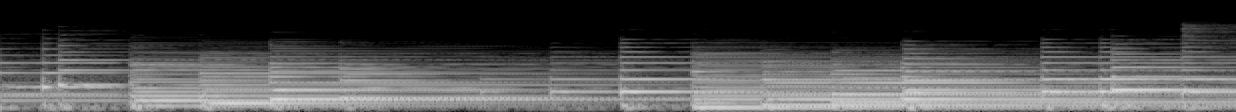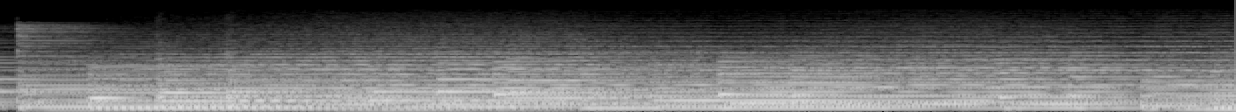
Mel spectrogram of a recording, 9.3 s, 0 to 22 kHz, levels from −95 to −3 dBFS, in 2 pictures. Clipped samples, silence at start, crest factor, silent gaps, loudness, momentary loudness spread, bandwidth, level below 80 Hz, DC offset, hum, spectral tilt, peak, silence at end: under 0.1%; 0 s; 14 dB; none; -22 LUFS; 7 LU; 10.5 kHz; -42 dBFS; under 0.1%; none; -8 dB/octave; -6 dBFS; 0 s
